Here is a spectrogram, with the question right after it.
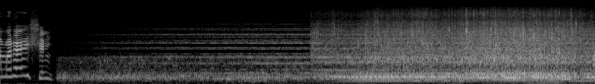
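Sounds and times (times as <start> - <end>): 
speech: 0.3 - 0.8
water sloshing and splashing from someone swimming at night: 2.7 - 5.9.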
